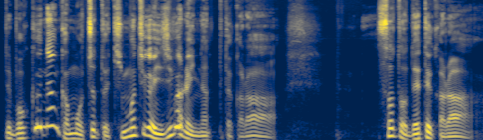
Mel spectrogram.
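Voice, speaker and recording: Male podcaster, casual anecdote teller, warm dark voice, acts out the people he quotes, leaves almost no room sound. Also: medium pitch, a little fast, no room sound. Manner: animated, acts out quotes, asks listeners rhetorical questions. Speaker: podcast host. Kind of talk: casual storytelling monologue.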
